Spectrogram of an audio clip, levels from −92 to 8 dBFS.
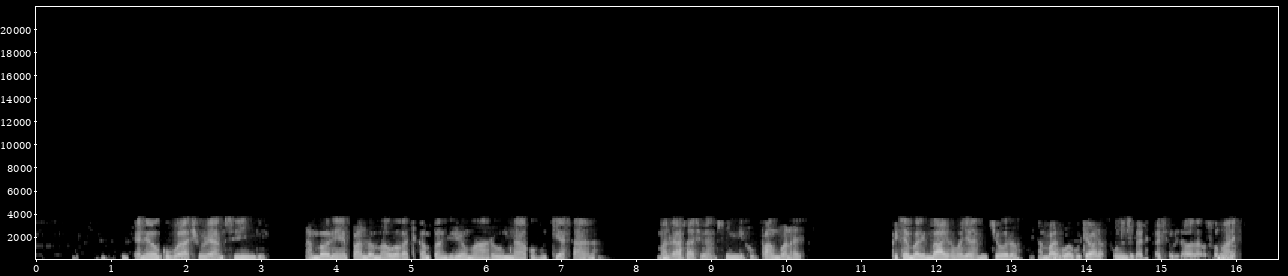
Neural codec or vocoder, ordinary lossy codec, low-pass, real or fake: none; MP3, 24 kbps; 3.6 kHz; real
